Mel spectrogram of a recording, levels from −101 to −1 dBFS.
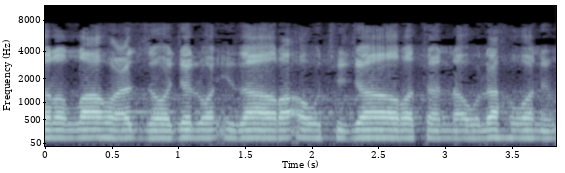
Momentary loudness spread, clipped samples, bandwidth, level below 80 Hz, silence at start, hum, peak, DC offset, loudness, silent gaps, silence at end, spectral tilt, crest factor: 6 LU; under 0.1%; 7.8 kHz; -64 dBFS; 0 s; none; -6 dBFS; under 0.1%; -23 LUFS; none; 0 s; -5 dB/octave; 16 dB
